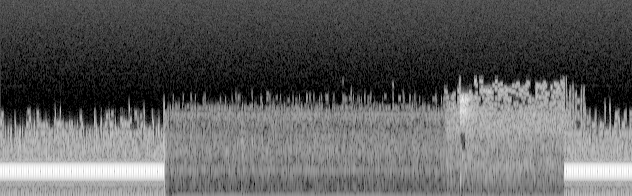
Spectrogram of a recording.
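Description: A telephone ringback tone purrs loudly through the line: one steady buzzing ring, a long quiet pause of about four seconds, then the next ring beginning. No one speaks.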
